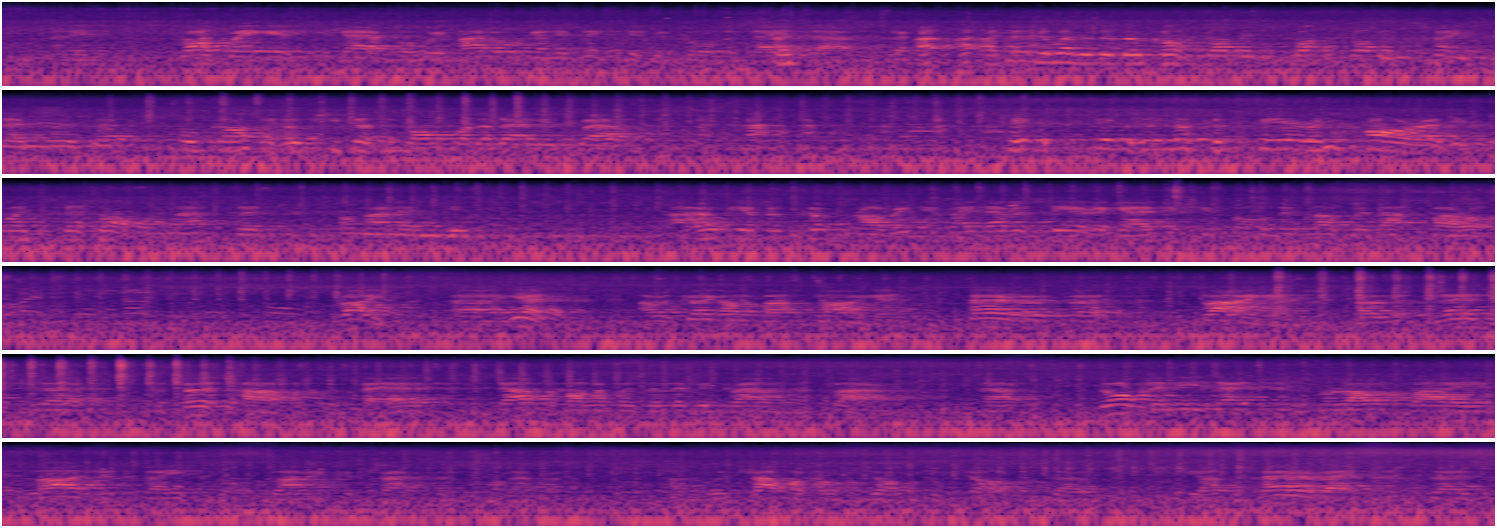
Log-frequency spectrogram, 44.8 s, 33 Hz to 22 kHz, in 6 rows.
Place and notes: The Great Dorset Steam Fair, Dairy House Farm, Child Okeford, Dorset - Steam contraptions parading with commentary
(location might be slightly wrong) The Great Dorset Steam Fair is unbelievably big. There are hundreds and hundreds of steam things in what seems like a temporary town across many fields. In this recording, engines and steam contraptions of all kinds parade around a big field as a dude commentates through the tannoy system.
29 August 2016, 10:55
